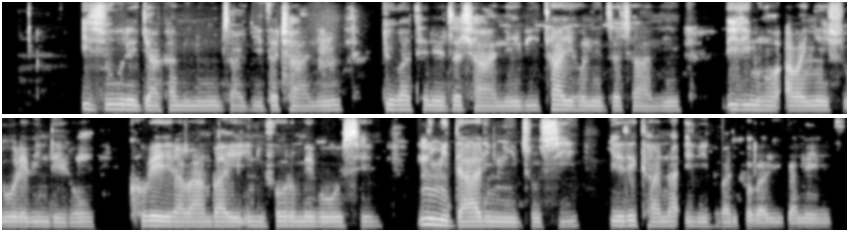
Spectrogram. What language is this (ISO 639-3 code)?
run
